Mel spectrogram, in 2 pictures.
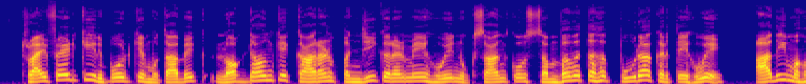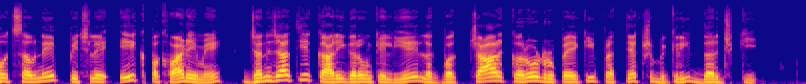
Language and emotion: Hindi, neutral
